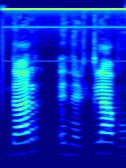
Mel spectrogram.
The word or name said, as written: dar en el clavo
